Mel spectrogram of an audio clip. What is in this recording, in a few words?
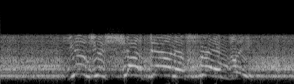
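English player killed ally mood med; War Thunder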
